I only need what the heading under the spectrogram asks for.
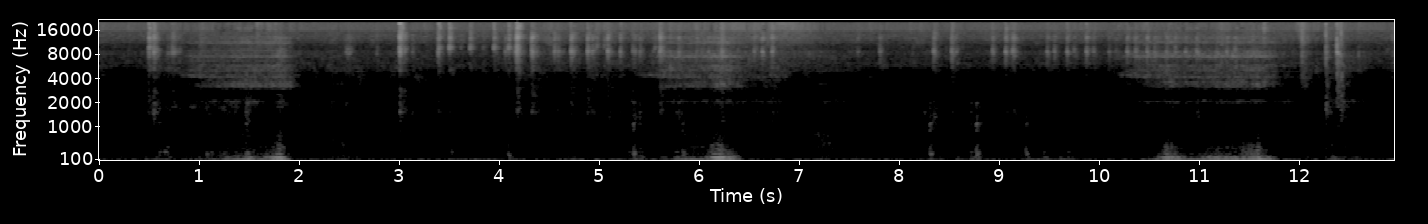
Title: Syrian hamster hears snoring 😴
